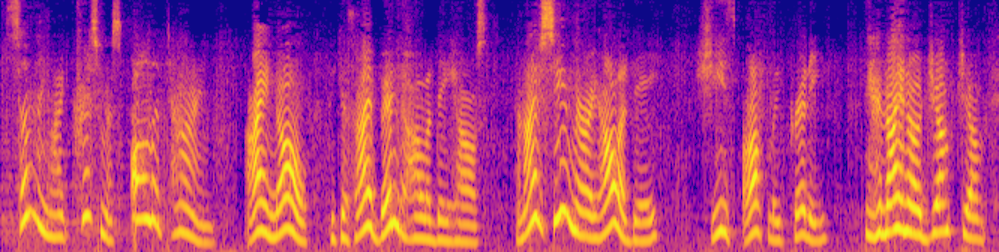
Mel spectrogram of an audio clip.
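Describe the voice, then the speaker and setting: An eager little orphan boy, tells his adventure in a high, lively voice that rises and dips with earnest wonder. It is a children's radio serial from the 1940s, muffled with a faint hiss. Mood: excited, friendly. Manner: earnest, wonder-filled, childlike storytelling with exclamations.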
